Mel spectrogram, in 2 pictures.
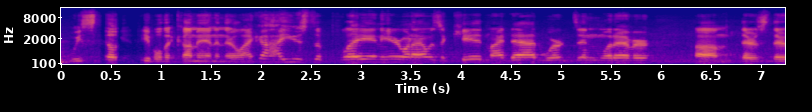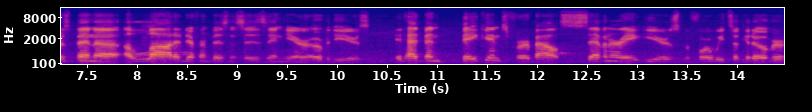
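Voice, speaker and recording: Bright and sharp in tone, a man's voice shows big swings in loudness. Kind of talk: interview answer. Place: factory. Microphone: video call.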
